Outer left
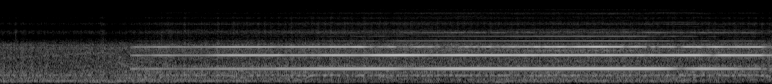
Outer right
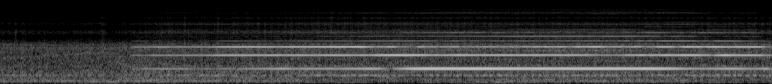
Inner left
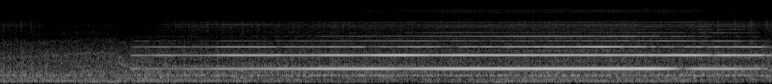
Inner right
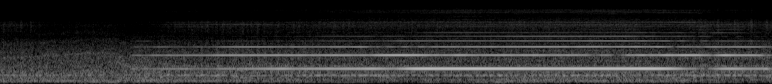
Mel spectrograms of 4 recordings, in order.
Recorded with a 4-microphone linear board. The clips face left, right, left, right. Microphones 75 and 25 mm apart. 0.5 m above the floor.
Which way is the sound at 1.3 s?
30° left (ahead or behind).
